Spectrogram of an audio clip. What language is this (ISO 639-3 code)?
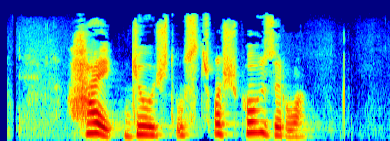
abk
